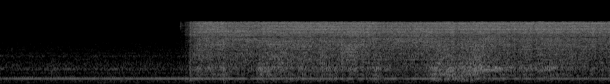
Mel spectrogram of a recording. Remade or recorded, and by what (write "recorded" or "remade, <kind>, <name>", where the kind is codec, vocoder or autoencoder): recorded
